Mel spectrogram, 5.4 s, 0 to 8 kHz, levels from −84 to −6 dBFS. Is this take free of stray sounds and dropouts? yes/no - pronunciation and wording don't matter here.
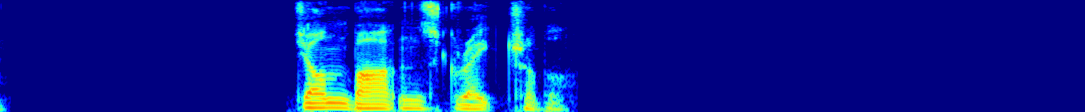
yes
